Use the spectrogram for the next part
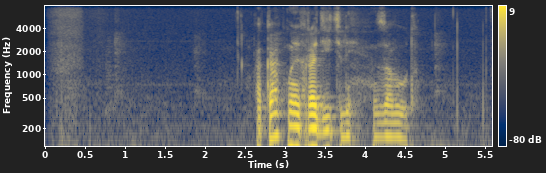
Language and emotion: Russian, sad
